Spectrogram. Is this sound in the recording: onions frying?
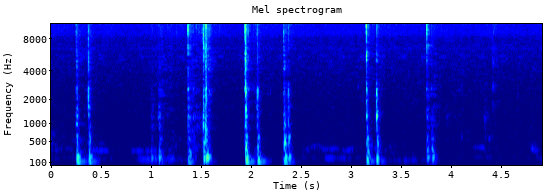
no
